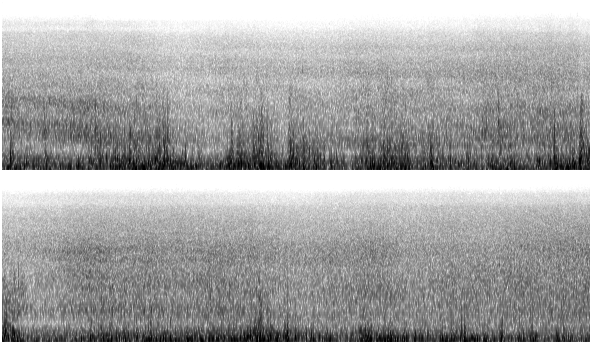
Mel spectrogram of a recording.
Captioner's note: water noise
